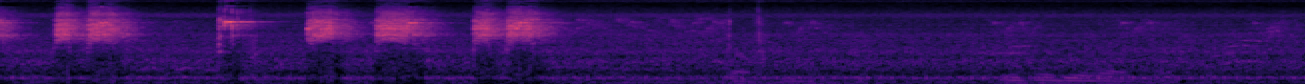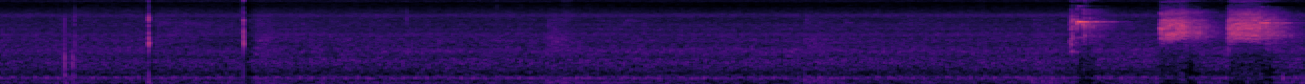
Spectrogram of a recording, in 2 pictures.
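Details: Black francolin giving a grating, buzzy phrase of four harsh notes, then a long quiet stretch with faint murmuring and a few clicks before the rasping notes return at the end.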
